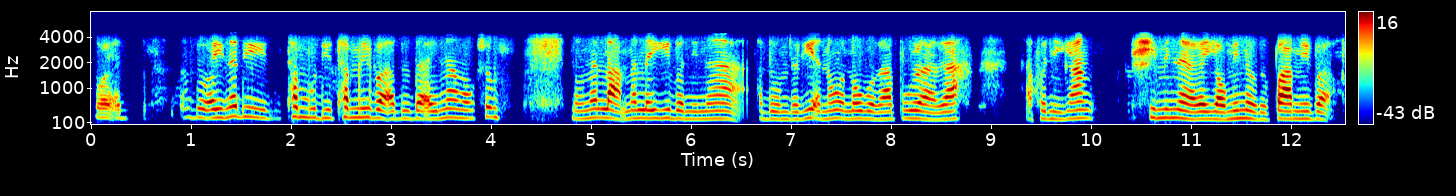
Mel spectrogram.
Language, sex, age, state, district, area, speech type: Manipuri, female, 30-45, Manipur, Kakching, rural, conversation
